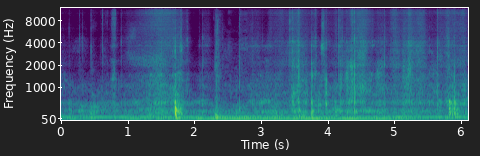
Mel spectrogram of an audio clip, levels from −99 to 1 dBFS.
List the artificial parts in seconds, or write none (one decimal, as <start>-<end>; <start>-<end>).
0.0-2.3; 2.8-6.1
